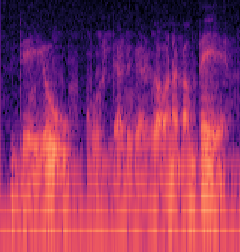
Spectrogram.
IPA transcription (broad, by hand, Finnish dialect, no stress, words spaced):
nyt ei o ukːoist tæl kertɑː ɑˑenɑkɑn teæl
